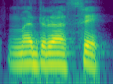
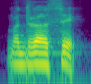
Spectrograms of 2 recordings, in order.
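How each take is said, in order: First: The word ends with a front 'e' vowel. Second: The word ends with a front 'e' vowel.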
